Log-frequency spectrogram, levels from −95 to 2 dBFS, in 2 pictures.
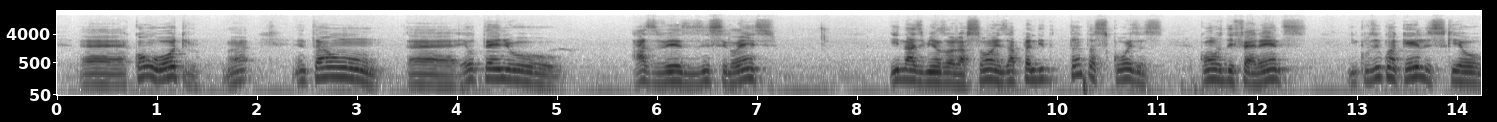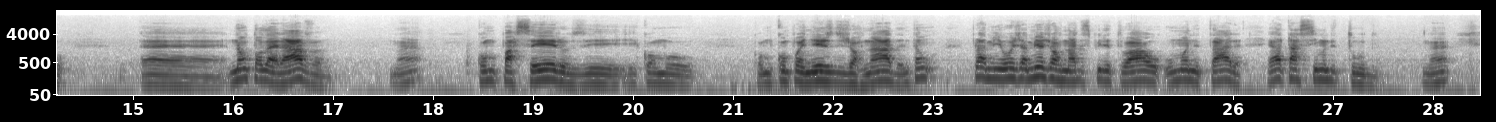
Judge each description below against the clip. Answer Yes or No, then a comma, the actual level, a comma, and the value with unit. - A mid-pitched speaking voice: No, low, 130 Hz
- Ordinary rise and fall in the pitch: No, wide, 7.1 semitones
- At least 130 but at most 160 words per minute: No, slow, 120 wpm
